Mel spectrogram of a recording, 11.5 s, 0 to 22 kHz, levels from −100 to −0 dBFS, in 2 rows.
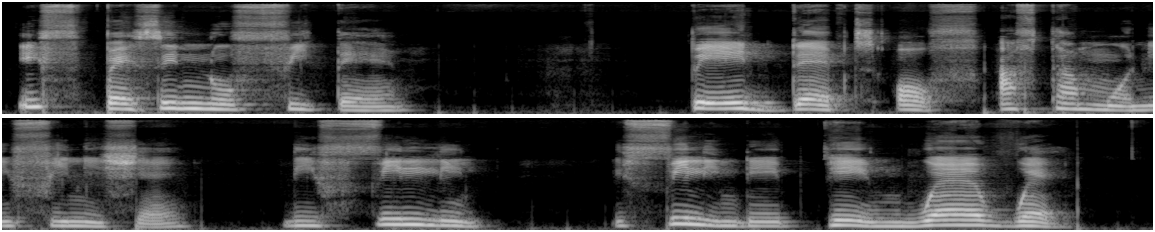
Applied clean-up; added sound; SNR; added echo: neural mask model DeepFilterNet 3.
